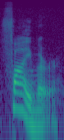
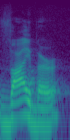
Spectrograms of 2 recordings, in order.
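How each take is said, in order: First: The word begins with a voiceless f sound. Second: The word begins with a voiced v sound. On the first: The speaker calls it wrong. "he will say fiber" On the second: The speaker calls it right. "instead of saying viber"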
